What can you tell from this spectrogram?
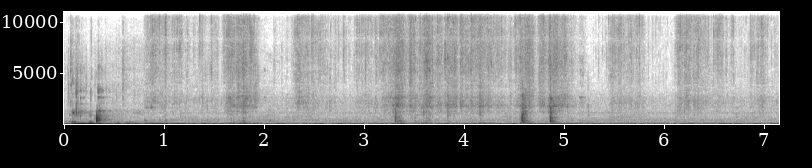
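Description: Crinkling of a clear plastic disposable glove and the wet squish of dressed cockle salad as a hand tosses and scoops it in a stainless steel bowl, loudest right at the start, with a few light clicks.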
